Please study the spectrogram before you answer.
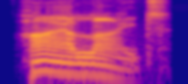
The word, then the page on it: hyalite: British English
